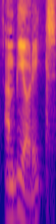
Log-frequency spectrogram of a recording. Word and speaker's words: Ambiorix: De vuelta a la Galia, concretó sus esfuerzos en la figura de Ambiorix, realmente no sé cómo se lee, tiene un acento en la I, Ambiorix,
